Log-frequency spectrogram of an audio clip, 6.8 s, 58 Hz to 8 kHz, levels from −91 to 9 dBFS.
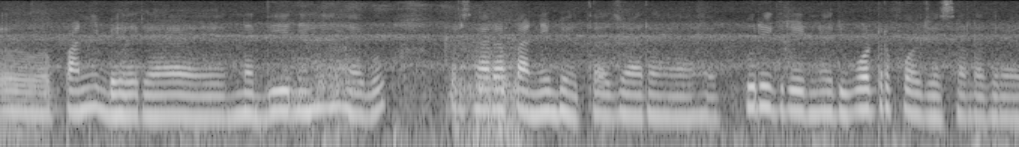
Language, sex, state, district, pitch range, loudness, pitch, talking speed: Hindi, female, Maharashtra, Mumbai Suburban, 165-195 Hz, -16 LUFS, 180 Hz, 195 wpm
